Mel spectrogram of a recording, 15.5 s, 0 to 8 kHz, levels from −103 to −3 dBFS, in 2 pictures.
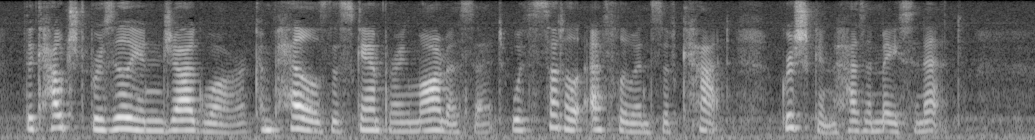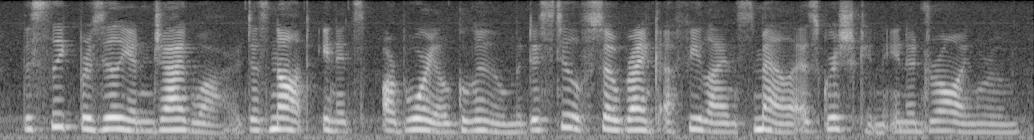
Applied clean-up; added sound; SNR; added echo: none; none; none; none.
